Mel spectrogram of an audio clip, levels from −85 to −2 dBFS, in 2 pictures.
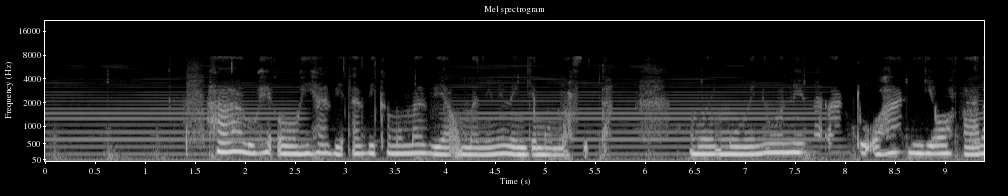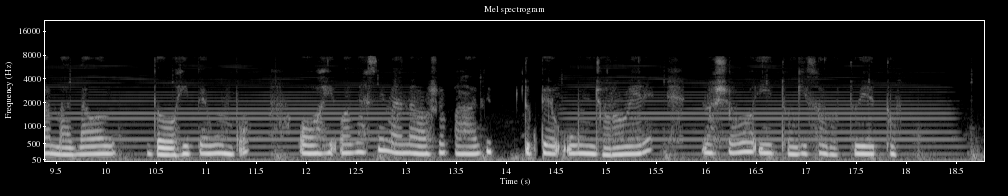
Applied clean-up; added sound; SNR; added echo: none; Bowed string instrument + Car; 17 dB; none.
